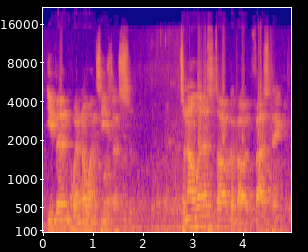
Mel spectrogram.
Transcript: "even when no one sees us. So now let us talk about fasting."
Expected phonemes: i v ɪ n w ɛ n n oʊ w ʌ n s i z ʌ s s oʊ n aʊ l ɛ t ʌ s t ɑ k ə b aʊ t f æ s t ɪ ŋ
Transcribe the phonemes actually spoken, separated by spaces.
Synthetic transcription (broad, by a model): i v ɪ n w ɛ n n oʊ w ʌ n s i z ʌ s s oʊ n aʊ l ɛ t ʌ s t ɑ k ə b aʊ t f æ s t ɪ ŋ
